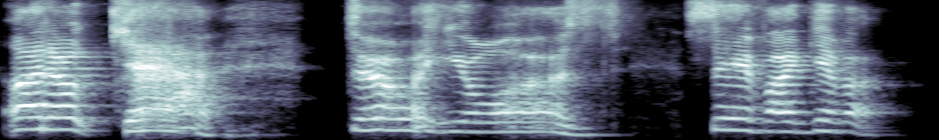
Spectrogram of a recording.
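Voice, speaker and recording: A man's voice: fairly low pitch, measured pace, darkish tone, lightly acted. A man voicing a drunken, despairing male vampire prince who rants and shrieks. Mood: raging. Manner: shrieking, ranting.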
